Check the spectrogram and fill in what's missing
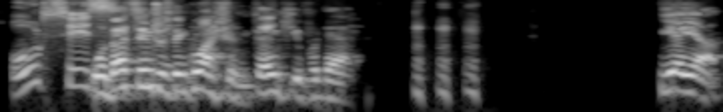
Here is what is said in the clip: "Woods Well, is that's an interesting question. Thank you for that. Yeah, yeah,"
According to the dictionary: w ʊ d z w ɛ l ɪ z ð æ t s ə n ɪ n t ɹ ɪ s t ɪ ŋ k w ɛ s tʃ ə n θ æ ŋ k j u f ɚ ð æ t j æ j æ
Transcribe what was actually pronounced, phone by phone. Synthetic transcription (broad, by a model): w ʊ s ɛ w ɛ l ð æ t s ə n ɪ n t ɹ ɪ s t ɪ ŋ k w ɛ s tʃ ə n θ æ ŋ k j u f ɚ ð æ t j æ j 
